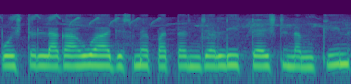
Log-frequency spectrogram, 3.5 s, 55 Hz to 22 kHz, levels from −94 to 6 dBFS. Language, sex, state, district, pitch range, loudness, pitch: Hindi, female, Bihar, Gopalganj, 205-210 Hz, -25 LUFS, 205 Hz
